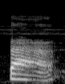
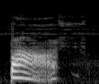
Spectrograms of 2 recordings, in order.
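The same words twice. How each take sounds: First: American "bath" with the a of cat; "bath" with a flat American a vowel; American pronunciation. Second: British "Bath" with a long ah; "Bath" with the vowel open and back; British pronunciation. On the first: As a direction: say "bath" with a front "a", never ah. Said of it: "But Americans say". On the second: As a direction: say "Bath" as "bahth". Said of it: "the British pronounces like". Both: Shown as a demonstration.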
